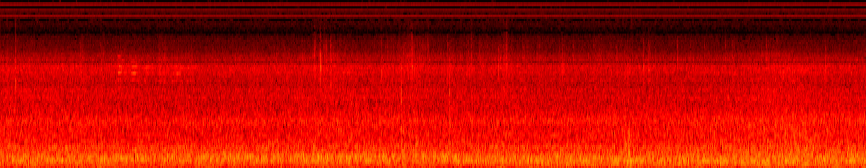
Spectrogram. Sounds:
Vehicle

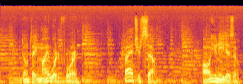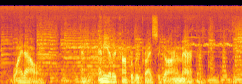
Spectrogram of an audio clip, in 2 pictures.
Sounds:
Speech, Music

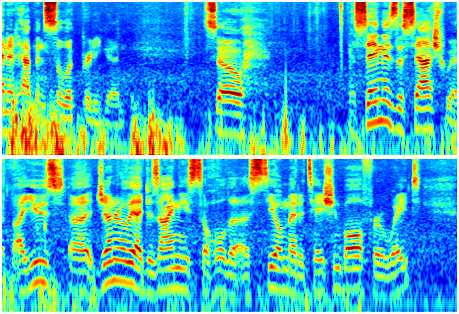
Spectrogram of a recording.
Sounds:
Speech

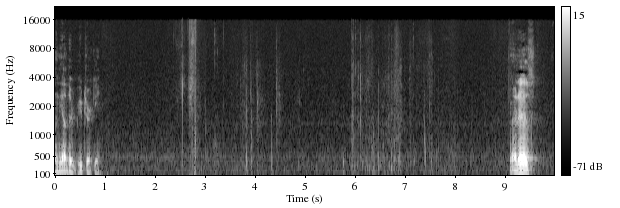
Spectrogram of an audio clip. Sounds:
Speech, inside a small room, crinkling

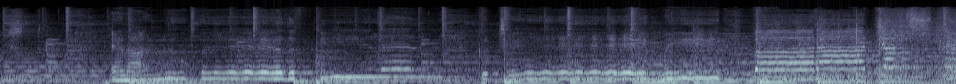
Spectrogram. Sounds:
Music, Country

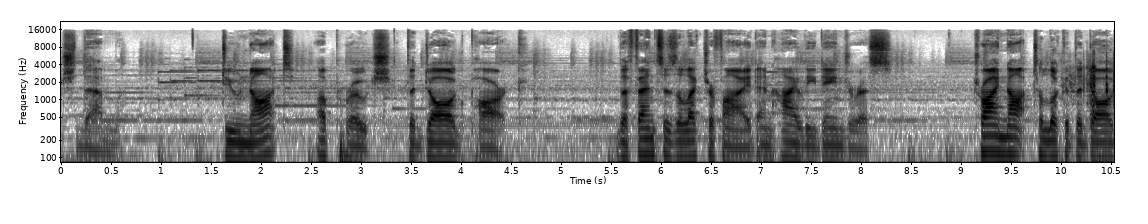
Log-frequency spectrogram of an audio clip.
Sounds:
Music, Speech

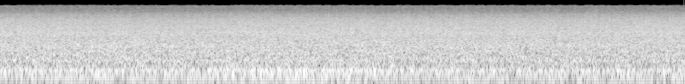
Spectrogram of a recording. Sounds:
Fixed-wing aircraft, Aircraft

